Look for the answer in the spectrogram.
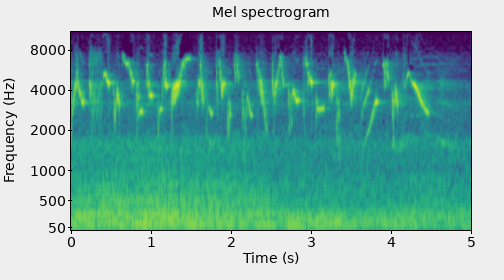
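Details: Canary mimicking blackthroat in a training song: rapid, clear high chirps and slurred whistles in dense bursts, growing slightly sparser toward the end.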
